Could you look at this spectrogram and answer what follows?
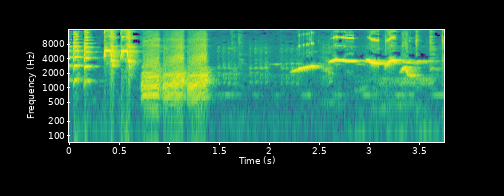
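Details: Nias hill myna lure call meant to provoke rival mynas: loud harsh broadband squawks open, followed by rising whistled slurs and high clear notes.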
